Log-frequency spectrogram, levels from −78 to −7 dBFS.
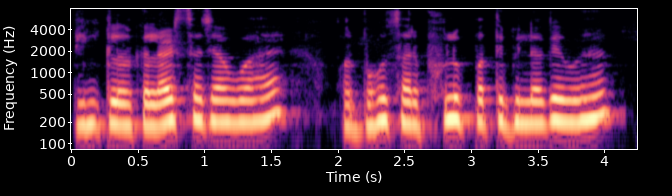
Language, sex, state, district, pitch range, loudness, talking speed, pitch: Hindi, female, Jharkhand, Palamu, 190-220 Hz, -16 LUFS, 225 wpm, 205 Hz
